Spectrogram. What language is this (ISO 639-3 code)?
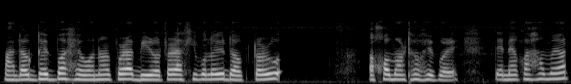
asm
